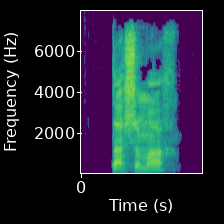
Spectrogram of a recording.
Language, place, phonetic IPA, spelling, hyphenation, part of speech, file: Azerbaijani, Baku, [dɑʃɯˈmɑχ], daşımaq, da‧şı‧maq, verb, LL-Q9292 (aze)-daşımaq.wav
- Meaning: 1. to carry 2. to bear (to sustain, or be answerable for) 3. to constitute, to be of (importance)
